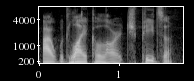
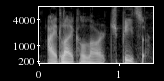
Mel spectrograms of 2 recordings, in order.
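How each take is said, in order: First: Both words I and would are said in full. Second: I and would are joined into one short syllable. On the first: The speaker calls it wrong. "don't say the full word" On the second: The speaker calls it right. "Say I'd like a large pizza"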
